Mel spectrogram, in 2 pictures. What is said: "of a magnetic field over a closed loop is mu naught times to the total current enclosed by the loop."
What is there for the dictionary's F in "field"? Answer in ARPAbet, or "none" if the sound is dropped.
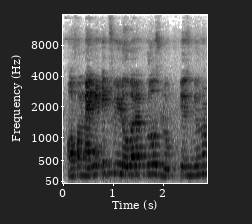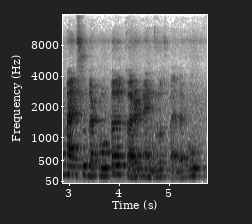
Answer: F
